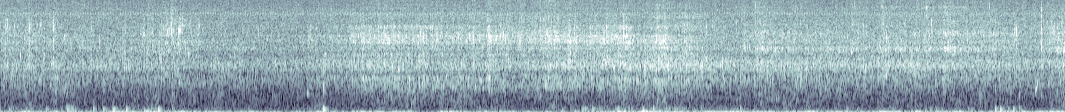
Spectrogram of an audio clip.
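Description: River water running fast over a rippling, stony riverbed around a whitewater kayak as it is paddled downstream, with paddle strokes splashing in the water and irregular low thumps.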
